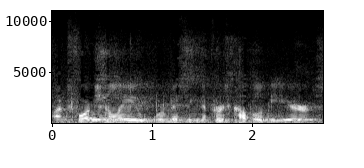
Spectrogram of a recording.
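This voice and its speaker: A man's voice: fairly low pitch, a little fast. A man giving an explanatory conference talk as a panel speaker on radio history. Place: roomy indoor conference presentation space. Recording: echoey, noisy room recording.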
